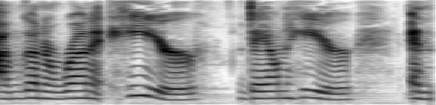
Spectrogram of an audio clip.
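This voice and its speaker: A woman talks with a Southern US accent. Music plays in the background. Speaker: home decor vlogger. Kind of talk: casual chat. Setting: at home. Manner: rambling, jumps between topics; animated.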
